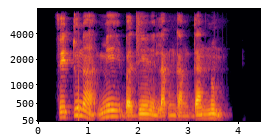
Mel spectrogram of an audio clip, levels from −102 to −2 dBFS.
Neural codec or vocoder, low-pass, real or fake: none; 7.2 kHz; real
